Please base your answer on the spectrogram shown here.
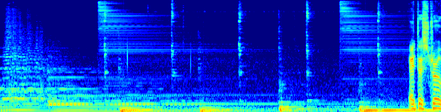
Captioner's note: clock clicking, tolls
